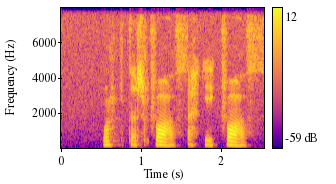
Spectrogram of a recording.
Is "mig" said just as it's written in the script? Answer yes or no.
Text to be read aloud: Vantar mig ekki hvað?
no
